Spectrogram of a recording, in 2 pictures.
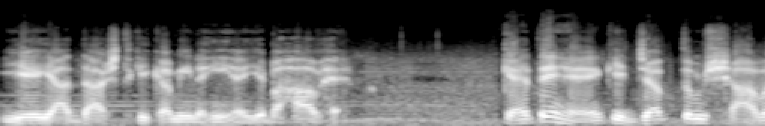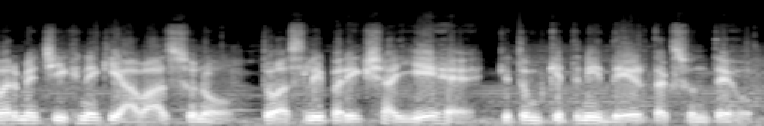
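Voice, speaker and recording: Deep-voiced man narrating ominous horror. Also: fairly bright tone, slight background noise. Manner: ominous, addresses the listener directly.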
